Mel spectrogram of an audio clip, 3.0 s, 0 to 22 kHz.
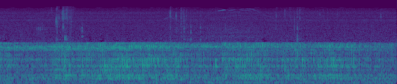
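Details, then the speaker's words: HF radio receiver on 10 meters, noise blanker off: a rough hissing buzz that swells and fades as humidity lets a nearby power line begin arcing, usually from loose hardware, dirty insulators or a blown lightning arrester. "we're probably at that point in the day where it's just beginning to be able to arc over because that's what you're hearing are arcs usually it's loose hardware dirty insulators or occasionally uh blown or lightning a blown lightning arrester that causes us a noise"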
